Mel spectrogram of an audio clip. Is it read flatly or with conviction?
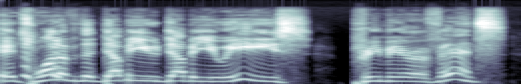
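with conviction. It is read with more conviction and enthusiasm.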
